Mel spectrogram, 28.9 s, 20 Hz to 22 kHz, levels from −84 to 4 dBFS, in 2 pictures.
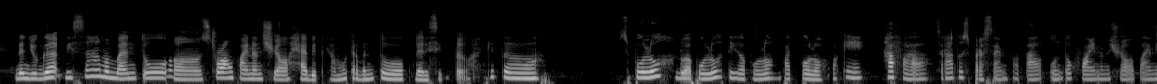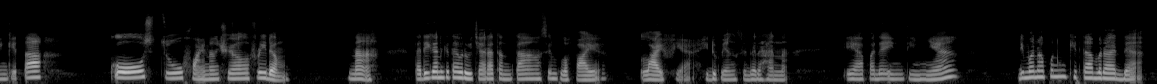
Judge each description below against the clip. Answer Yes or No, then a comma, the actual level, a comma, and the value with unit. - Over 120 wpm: No, average, 100 wpm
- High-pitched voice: Yes, high, 210 Hz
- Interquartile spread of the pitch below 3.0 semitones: No, average, 3.9 semitones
